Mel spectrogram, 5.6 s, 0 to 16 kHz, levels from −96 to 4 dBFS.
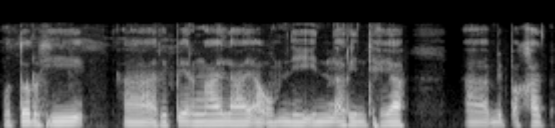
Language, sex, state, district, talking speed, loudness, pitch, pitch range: Mizo, male, Mizoram, Aizawl, 175 wpm, -17 LUFS, 100 Hz, 95-105 Hz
